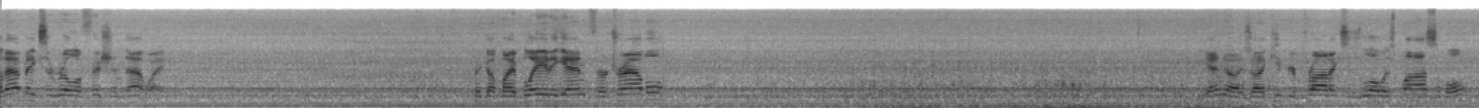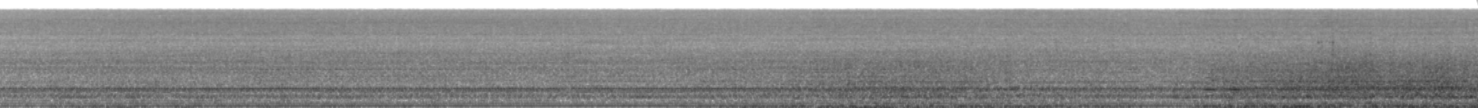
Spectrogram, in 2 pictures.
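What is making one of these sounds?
A small excavator's diesel engine runs with a steady low rumble.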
